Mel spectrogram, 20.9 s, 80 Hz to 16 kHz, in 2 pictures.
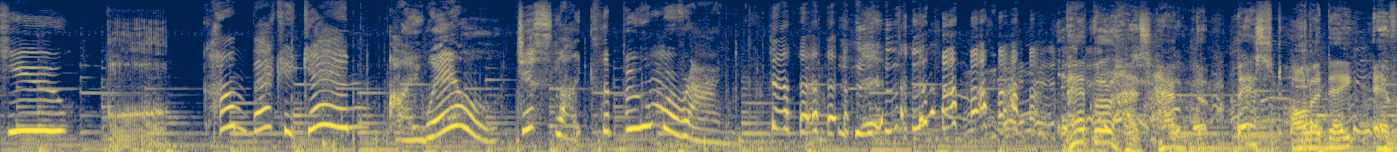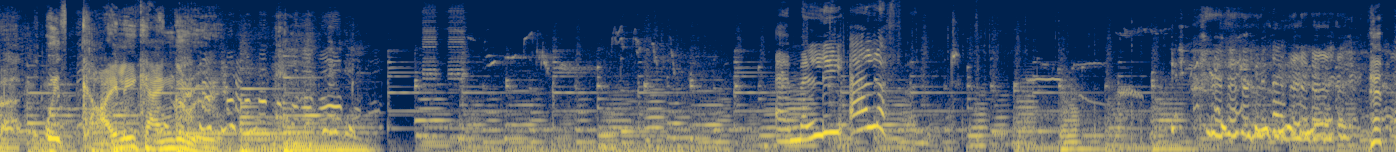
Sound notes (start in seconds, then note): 0.8 snorts; 5.6 laughing; 13.4 bell dinging; 19.2 all laugh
